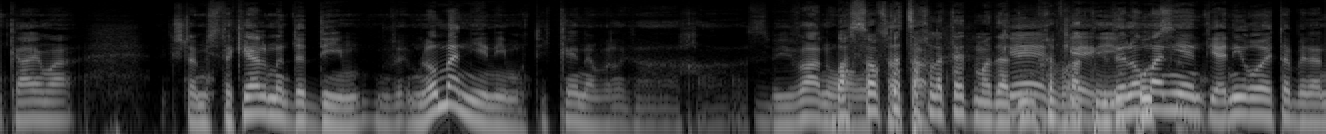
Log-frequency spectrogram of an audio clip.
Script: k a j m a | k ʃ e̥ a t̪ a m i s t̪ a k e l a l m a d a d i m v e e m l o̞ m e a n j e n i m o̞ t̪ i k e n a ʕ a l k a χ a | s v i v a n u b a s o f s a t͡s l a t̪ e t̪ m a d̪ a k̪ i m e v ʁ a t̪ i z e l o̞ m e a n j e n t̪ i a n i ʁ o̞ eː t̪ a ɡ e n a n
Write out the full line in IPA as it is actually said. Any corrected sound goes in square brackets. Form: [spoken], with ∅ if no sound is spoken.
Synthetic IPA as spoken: k a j m a | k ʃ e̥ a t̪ a m i s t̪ a k e l a l m a d a d i m v e e m l o̞ m e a n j e n i m o̞ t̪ i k e n a [v] a l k a χ a | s v i v a n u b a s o f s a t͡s l a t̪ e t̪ m a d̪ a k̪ i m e v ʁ a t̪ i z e l o̞ m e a n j e n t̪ i a n i ʁ o̞ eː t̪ a [b] e n a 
